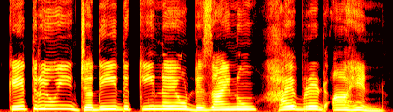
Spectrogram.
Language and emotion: Sindhi, neutral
